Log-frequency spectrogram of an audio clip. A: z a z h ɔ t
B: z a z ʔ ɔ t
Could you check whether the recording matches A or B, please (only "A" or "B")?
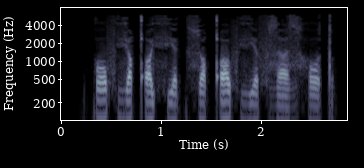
A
